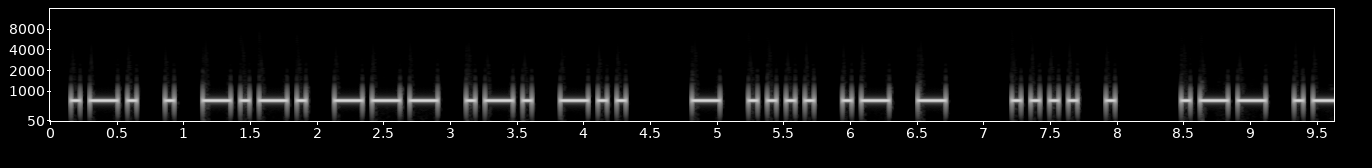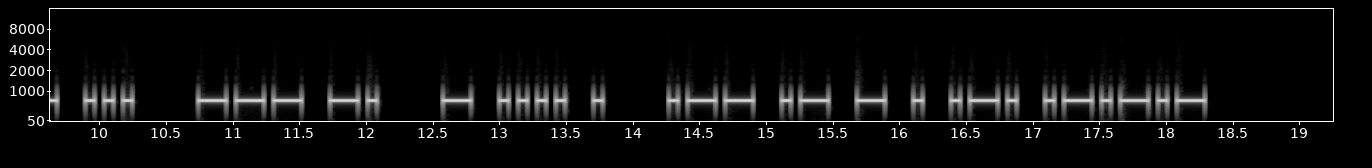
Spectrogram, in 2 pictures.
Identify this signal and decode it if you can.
Morse code, heard as a keyed tone, about 17 wpm, 700 Hz. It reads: RECORD THAT HE WAS ON THE WATER.
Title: Sentences from Top 500 Words and Abbreviations 17wpm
